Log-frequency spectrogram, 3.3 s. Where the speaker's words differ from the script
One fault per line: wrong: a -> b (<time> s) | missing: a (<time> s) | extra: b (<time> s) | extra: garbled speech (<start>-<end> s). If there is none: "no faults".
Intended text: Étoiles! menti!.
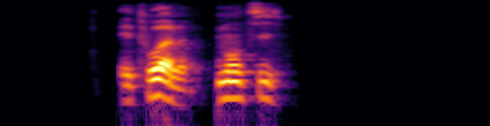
no faults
